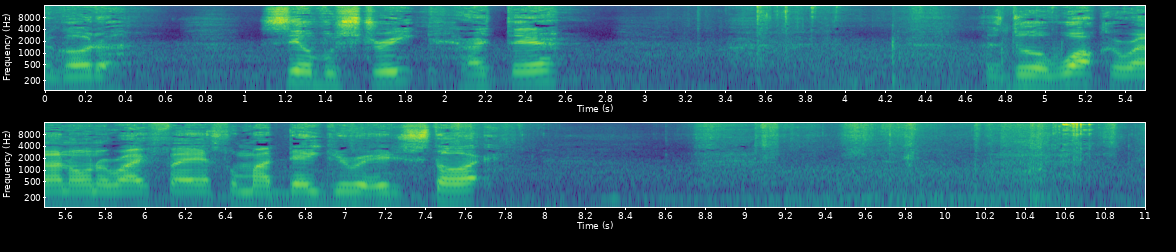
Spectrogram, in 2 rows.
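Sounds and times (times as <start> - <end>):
footsteps: 3.5 - 4.5.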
